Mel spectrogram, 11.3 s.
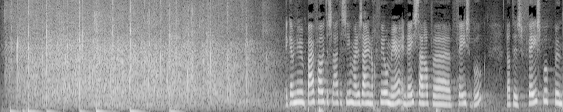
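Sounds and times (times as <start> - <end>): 
audience applause: 0.0 - 5.7
speech: 5.7 - 11.2.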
